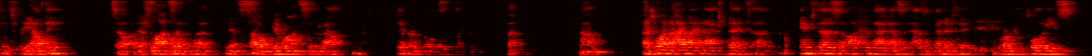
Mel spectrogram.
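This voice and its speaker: A man's voice: medium pitch, mellow. Male staffer reporting informally at a meeting, level delivery, picked up from afar with faint room noise. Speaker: college staff representative giving a report. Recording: echoey meeting room, distant mic, background noise.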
